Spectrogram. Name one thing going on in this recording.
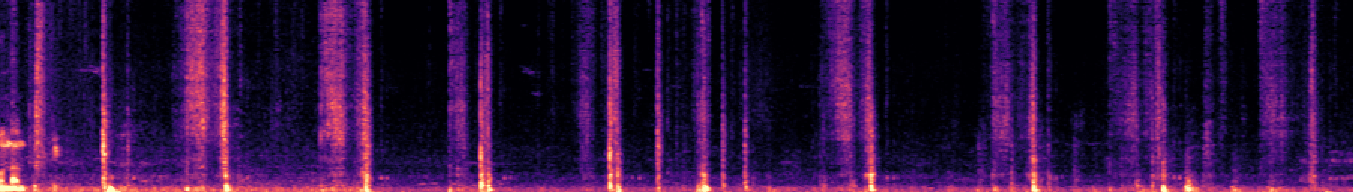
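A marker scratches and taps against foam.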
